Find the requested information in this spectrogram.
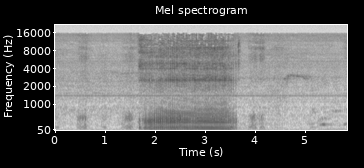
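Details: Loud, buzzing, fluttering snore of about two seconds from a sleeping French Bulldog, with quieter snuffly breaths before and after; very loud snoring.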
